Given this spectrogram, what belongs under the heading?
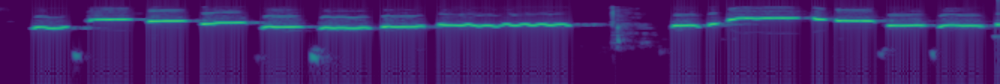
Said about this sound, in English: one of us will be whistling something, the other one will kick right in.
